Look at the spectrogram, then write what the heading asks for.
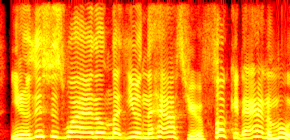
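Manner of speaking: high-pitched exasperated yell; imitated screaming back. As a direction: imitate a fed-up man yelling down at her. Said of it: "He's screaming at her".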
